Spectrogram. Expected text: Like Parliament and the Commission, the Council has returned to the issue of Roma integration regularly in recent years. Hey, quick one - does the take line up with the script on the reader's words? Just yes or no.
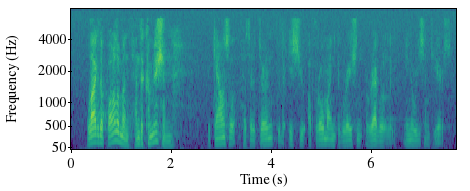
yes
